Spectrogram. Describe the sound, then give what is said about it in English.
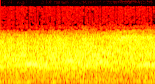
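A stadium crowd of baseball fans at Shea cheers after Gary Gentry's base hit in the sixth inning, a loud, steady roar of massed voices and clapping that holds at an even level throughout, with no individual voices standing out. “And the fans, a great crowd here at Shea, show their enthusiasm.”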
